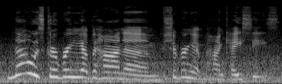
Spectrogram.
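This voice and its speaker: A woman's voice: sits high, very animated, fast. A woman with a Kentucky-tinged Southern Indiana accent, co-hosting a paranormal livestream and chatting casually with viewers from a car. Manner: chatty, teasing, addresses viewers. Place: inside a car on country roads. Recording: road and engine noise.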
